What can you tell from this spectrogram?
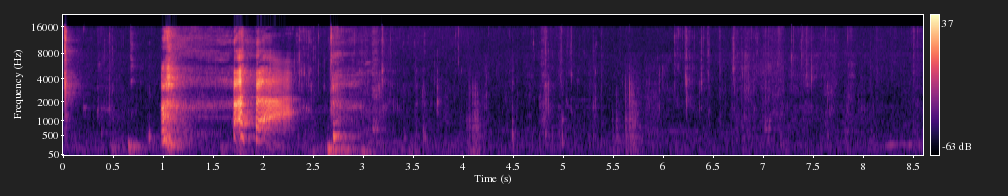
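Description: A loud burst of laughter about a second in, then close-up chewing of pepperoni pizza: faint wet mouth clicks and smacks through the rest.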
